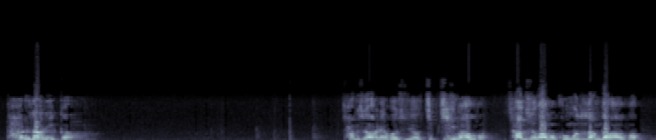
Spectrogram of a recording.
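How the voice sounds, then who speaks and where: High-voiced preaching pastor, a man. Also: animated, a little fast, slightly rough, muffled recording. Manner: colloquial preaching that acts out quoted voices, swinging from shouts to hushed asides. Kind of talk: sermon. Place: church sanctuary.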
